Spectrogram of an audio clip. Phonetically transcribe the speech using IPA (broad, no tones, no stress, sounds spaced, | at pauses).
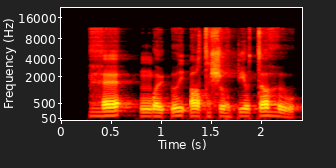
ɦ ɛ | ŋʷ ɛ y̯ ʔ ɯ i̯ ʔ u tˤ o̤ ʃ l o̤ pʲ e u̯ t ʌ ɦ ɯ u̯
